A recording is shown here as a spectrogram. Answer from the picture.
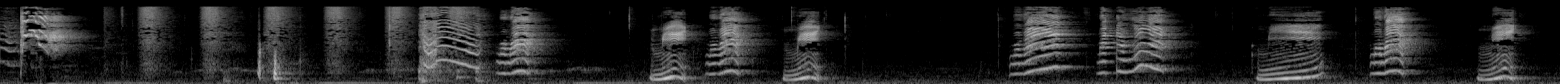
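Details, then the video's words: Talking pet parrot, called a tota, said to say 'Mitthu', 'papa' and 'mummy'; a long run of short harsh, nasal word-like bursts with rising and falling pitch, some quick clicks early on, indoors. "Talking parrot _Mitthu Mitthu _ Tota _ Papa Mummy Bolne Wala Tota"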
